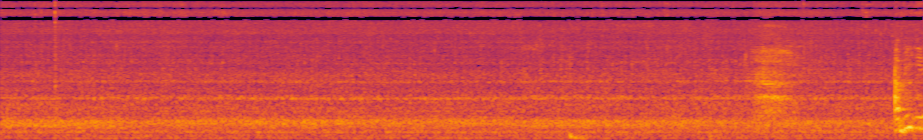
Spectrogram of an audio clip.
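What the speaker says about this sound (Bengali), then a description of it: "পেঁয়াজটাকে খুব ভালো করে আমি একটু হালকা বাদামি বাদামি কালার করে দিব।" Onions fry in a pan until light brown, giving a steady, even sizzle with a low hum underneath, broken by a few faint clinks and a brief stir near the end. No one speaks.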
